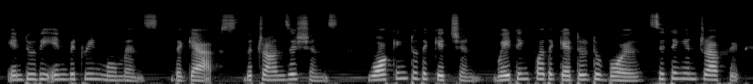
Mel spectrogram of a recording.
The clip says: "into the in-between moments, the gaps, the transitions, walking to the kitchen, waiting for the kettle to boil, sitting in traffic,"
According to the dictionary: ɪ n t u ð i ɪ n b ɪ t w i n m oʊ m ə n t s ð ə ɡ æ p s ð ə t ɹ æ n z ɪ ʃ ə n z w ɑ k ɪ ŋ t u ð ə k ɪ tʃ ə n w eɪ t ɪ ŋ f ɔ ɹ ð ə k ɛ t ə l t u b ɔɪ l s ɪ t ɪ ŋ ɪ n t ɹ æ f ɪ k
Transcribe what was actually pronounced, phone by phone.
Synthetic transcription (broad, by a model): ɪ n t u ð i ɪ n b ɪ t w i n m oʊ m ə n t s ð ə ɡ æ p s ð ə t ɹ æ n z ɪ ʃ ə n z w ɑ k ɪ ŋ t u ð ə k ɪ tʃ ə n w eɪ t ɪ ŋ f ɔ ɹ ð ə k ɛ t ə l t u b ɔɪ l s ɪ t ɪ ŋ ɪ n t ɹ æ f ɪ k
